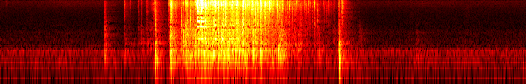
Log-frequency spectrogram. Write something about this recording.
Getting ice from the ice maker at the fridge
